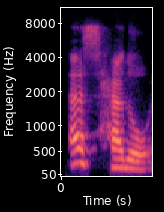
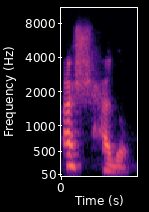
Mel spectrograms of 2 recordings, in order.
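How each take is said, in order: First: The middle consonant is a plain 's' sound. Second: The middle consonant is an 'sh' sound. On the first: The speaker could not pronounce the letter sheen. The speaker calls it wrong. "He say ashadu instead of" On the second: This is the proper pronunciation with sheen. The speaker calls it right. "instead of ashhadu"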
